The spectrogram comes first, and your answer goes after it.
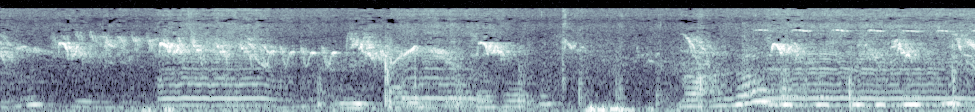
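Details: Early-spring bee working flowers for pollen: a low hum that starts, stops and returns in bursts, with a soft thump near the middle and bright bird chirps overhead.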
